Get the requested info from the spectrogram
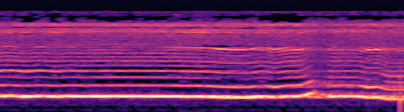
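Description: A woman's voice singing one long held note of a slow Khmer song, with a quick upward turn near the end that falls to a lower held note.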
